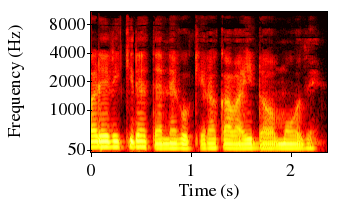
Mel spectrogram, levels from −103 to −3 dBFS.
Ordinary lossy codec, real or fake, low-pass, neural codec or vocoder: AAC, 32 kbps; real; 9.9 kHz; none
